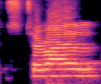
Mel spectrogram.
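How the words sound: The last syllable has a full 'eye' vowel.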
